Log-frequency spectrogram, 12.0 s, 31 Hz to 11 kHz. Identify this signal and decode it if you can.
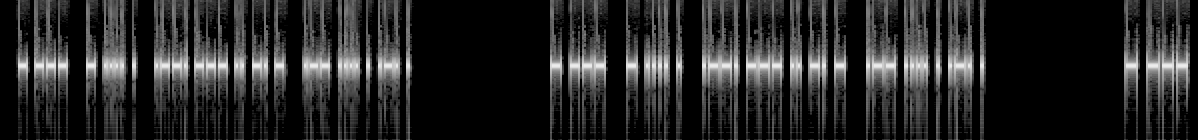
Morse code, heard as a keyed tone, about 36 wpm, 700 Hz. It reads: TO THE POINT WHERE TO THE POINT WHERE TO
